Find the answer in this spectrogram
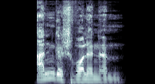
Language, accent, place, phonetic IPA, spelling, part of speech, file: German, Germany, Berlin, [ˈanɡəˌʃvɔlənəm], angeschwollenem, adjective, De-angeschwollenem.ogg
- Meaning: strong dative masculine/neuter singular of angeschwollen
